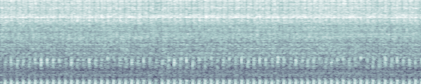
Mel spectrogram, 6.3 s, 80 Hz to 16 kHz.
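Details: Briggs & Stratton Intek 18.5 HP engine on a Yard Man riding mower, after a new carburetor, fuel filter, air cleaner and spark plug, valve adjustment, new oil and fresh fuel. Crisp, even exhaust beat of about 220 pulses a minute. Running normally.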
